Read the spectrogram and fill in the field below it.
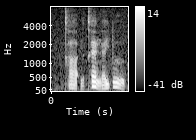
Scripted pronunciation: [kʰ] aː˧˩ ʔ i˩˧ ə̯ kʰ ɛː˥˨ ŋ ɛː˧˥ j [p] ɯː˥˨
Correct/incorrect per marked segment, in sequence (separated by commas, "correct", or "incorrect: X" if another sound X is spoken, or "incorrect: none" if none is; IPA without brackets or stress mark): correct, correct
